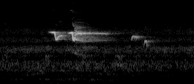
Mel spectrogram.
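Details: Narcissus flycatcher singing in Niigata Prefecture, Japan: one brief phrase of bright, high whistled notes sliding down, then a short lower two-note tail.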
